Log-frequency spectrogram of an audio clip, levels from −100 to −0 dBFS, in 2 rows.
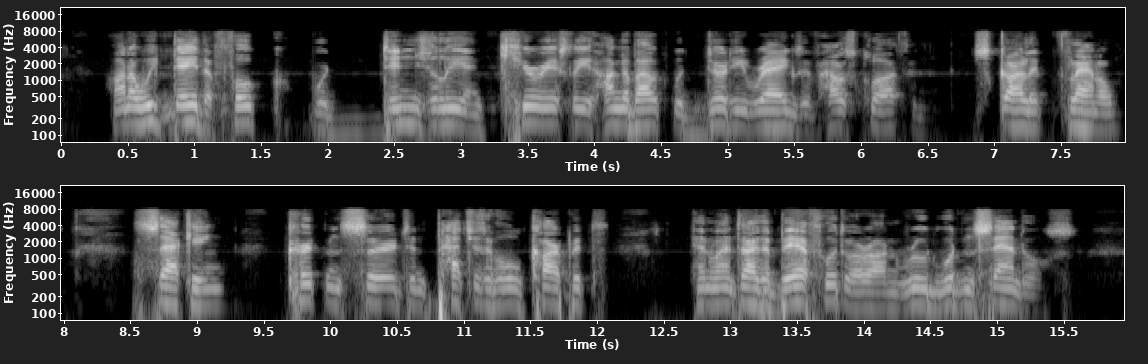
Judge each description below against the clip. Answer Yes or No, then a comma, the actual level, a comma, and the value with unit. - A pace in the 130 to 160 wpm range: Yes, average, 140 wpm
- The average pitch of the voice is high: No, medium, 145 Hz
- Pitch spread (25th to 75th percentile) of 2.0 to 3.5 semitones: Yes, narrow, 2.5 semitones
